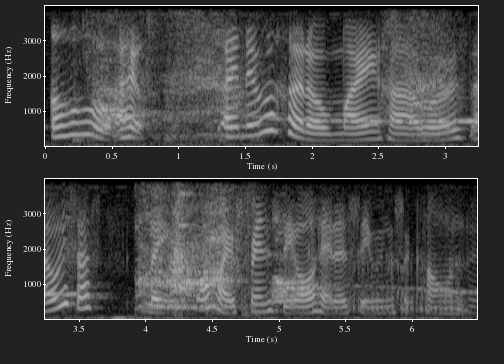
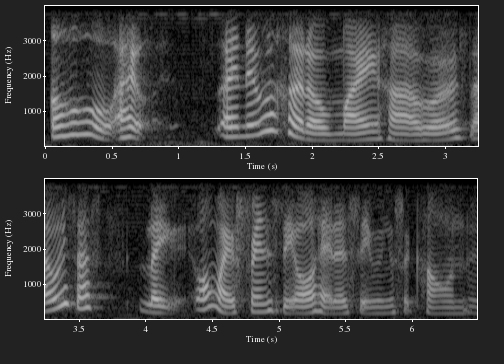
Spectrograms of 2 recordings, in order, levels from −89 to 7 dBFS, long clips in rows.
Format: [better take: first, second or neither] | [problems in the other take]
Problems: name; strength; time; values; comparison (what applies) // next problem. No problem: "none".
second | background sound (Growling + Dog); 5 dB below the speech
